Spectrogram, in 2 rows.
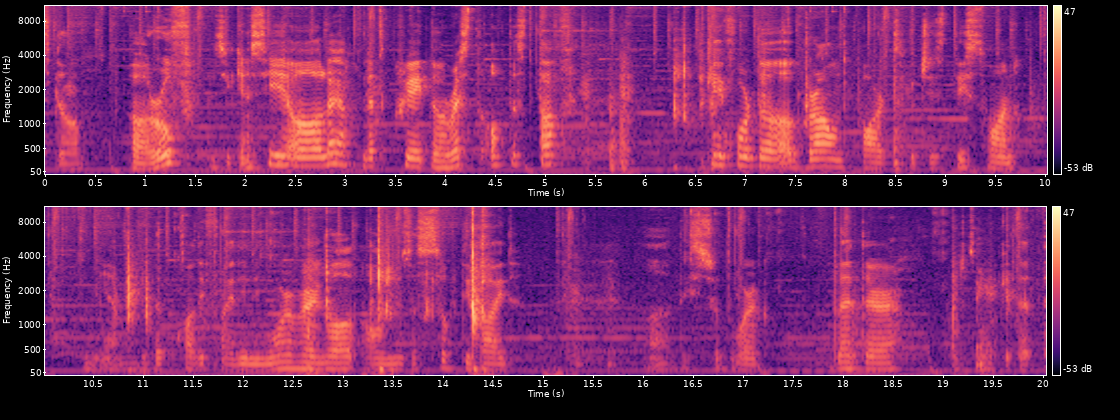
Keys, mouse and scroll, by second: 6.3 r, 6.5 z, 10.1 right click, 10.8 Escape, 11.2 click, 12.1 click, 13.0-13.8 typing, 14.2 Return, 16.3 click, 16.5 click, 17.2 click, 18.8 click, 19.6 middle click.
